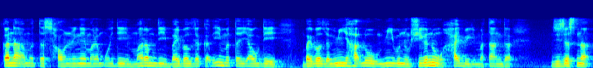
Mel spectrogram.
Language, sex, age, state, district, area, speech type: Manipuri, male, 30-45, Manipur, Bishnupur, rural, spontaneous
